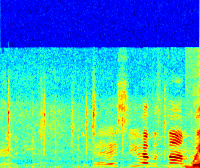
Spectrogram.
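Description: Low background talk from people standing close by, with a few light clicks and taps.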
